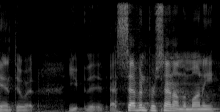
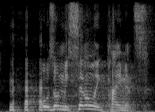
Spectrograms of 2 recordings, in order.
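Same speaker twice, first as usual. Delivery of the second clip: mock jobseeker excuse; 8 semitones higher, 4 dB louder than usual.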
